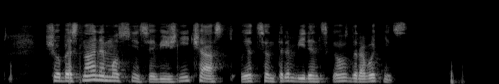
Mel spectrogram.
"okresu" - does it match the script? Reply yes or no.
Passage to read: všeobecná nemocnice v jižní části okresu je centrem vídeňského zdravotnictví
no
